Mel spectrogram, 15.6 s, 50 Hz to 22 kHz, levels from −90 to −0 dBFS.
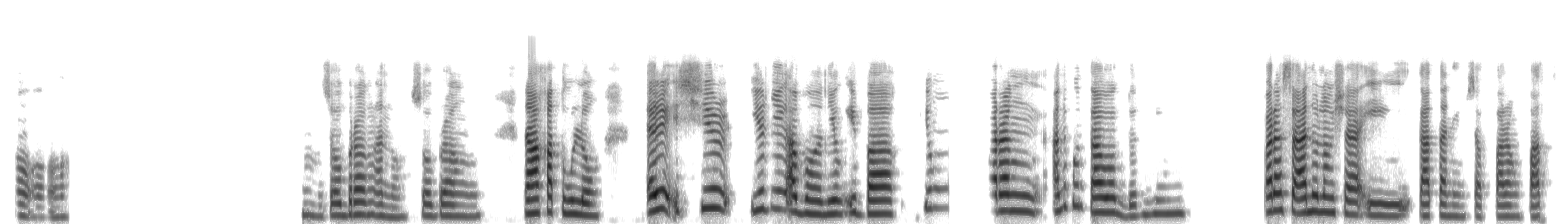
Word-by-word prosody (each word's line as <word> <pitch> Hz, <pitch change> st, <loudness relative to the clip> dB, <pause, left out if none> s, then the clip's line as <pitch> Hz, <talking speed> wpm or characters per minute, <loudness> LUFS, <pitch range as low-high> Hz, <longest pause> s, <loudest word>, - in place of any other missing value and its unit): Oo, 195 Hz, -3 st, -10 dB
o. 180 Hz, +1 st, -15 dB, 2.4 s
Mm, 210 Hz, -2 st, -14 dB
sobrang 220 Hz, +1 st, -2 dB
ano, 180 Hz, -3 st, -9 dB
sobrang 195 Hz, -1 st, -7 dB, 0.5 s
nakakatulong. 240 Hz, -4 st, +4 dB, 0.5 s
Eh, 290 Hz, +1 st, +6 dB
is -, -, -8 dB
sure 335 Hz, -1 st, -1 dB, 0.2 s
'yun 310 Hz, +2 st, -2 dB
'yung 320 Hz, -1 st, -3 dB
abono, 240 Hz, -4 st, +3 dB
'yung 235 Hz, 0 st, 0 dB
iba 235 Hz, -1 st, +3 dB, 0.3 s
'yung 335 Hz, 0 st, -11 dB, 0.4 s
parang 285 Hz, -2 st, +2 dB
ano 280 Hz, +4 st, -1 dB
pong 370 Hz, -2 st, -8 dB
tawag 260 Hz, -2 st, +3 dB
do'n 195 Hz, +2 st, -10 dB
'yung, 235 Hz, 0 st, -9 dB, 0.9 s
parang 285 Hz, +3 st, +5 dB
sa 250 Hz, -4 st, +6 dB
ano 280 Hz, -, +1 dB
lang 270 Hz, -1 st, 0 dB
siya 230 Hz, -4 st, -1 dB
itatanim 200 Hz, -1 st, -4 dB
sa 185 Hz, -1 st, -9 dB
parang 190 Hz, 0 st, -5 dB
pot. 185 Hz, +1 st, -3 dB
235 Hz, 120 wpm, -21 LUFS, 200-275 Hz, 2.4 s, Eh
